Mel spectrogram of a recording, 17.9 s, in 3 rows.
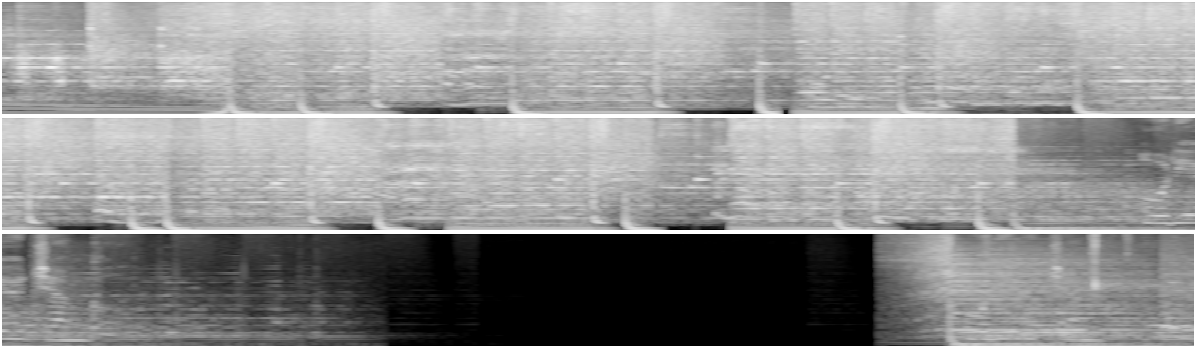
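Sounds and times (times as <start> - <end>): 
future bass music: 0.0 - 12.9, 16.6 - 17.8.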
